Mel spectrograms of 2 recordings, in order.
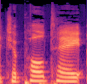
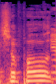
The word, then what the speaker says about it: chipotle: Say it right. – All right. I know, mine's the worst description. It's no, I meant the way you said chipotle. – It's chipotle, and then there's onions that go in it, but there's ketchup also with the chipotle.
